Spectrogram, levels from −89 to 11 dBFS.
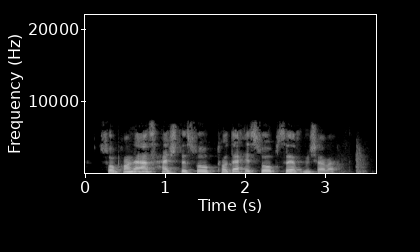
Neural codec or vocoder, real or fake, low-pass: none; real; 7.2 kHz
